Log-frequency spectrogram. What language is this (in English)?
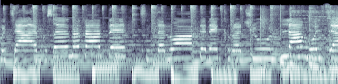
Romanian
